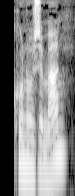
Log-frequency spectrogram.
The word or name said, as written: konnossement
